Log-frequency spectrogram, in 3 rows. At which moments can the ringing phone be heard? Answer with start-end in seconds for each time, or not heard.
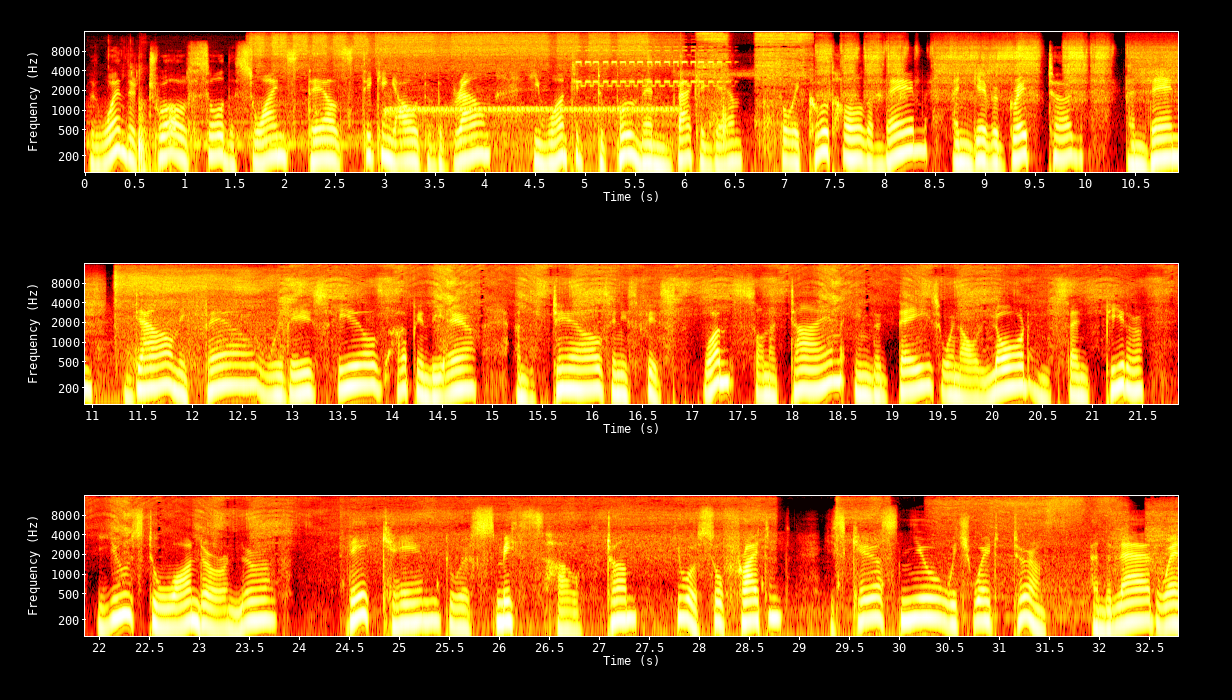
4.8-6.5.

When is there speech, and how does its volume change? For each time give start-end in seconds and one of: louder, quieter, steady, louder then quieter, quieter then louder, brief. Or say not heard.
0.1-32.7 steady.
